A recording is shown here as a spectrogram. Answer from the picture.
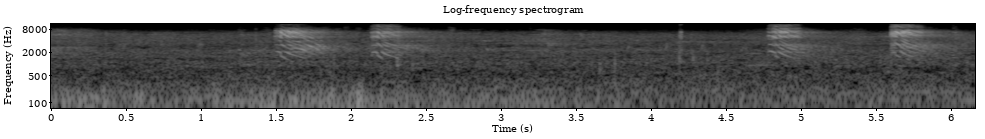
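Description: Crow-family bird giving four short, harsh caws in two pairs, over a steady low background rumble.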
